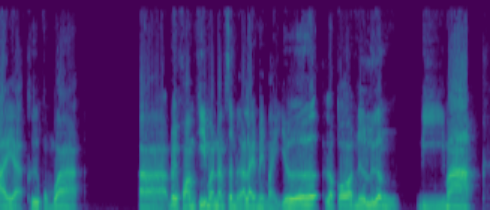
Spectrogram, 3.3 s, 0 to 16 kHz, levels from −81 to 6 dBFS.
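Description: From the first moment to the last, the speech runs at twice its natural speed. It is a wrong sample rate fault. The samples are read out faster than they were captured, with no rate conversion in between. Pitch and tempo rise together by the same factor. Here that is an octave, 12 semitones up. The voice sounds thin, squeaky and rushed. The doubling fits 16 kHz audio being played back at 32 kHz.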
